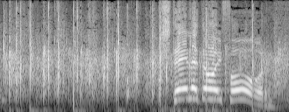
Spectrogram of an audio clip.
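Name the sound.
audience applauding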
